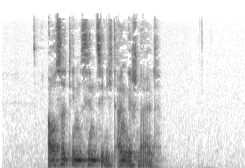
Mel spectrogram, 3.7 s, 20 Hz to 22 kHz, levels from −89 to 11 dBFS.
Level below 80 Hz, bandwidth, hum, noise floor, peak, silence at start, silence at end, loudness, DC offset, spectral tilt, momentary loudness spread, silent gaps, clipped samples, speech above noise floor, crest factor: -46 dBFS; 16 kHz; none; -64 dBFS; -2 dBFS; 0.7 s; 1.3 s; -17 LUFS; under 0.1%; -5 dB/octave; 11 LU; none; under 0.1%; 48 dB; 16 dB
